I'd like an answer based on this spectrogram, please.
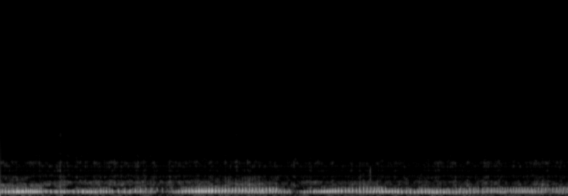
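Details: Spawning common frogs (Rana temporaria) massed in a mountain pond give a steady, grumbling chorus of rapid pulsed croaks that swells, dips briefly and swells again, several animals overlapping.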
